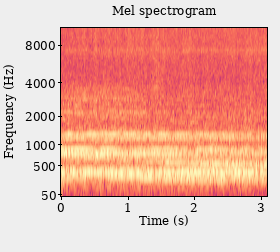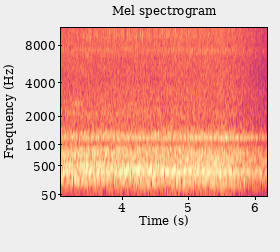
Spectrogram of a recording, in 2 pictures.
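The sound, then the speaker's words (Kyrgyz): Civil defense air raid warning siren sounding in wartime Ukraine: a loud, sustained, droning tone with layered harmonics that holds steady throughout, tapering slightly at the very end. “Дагы бир көңүл бурчу жагдай бул аба чабуулу тууралуу эскерткен сиреналардын добушу.”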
